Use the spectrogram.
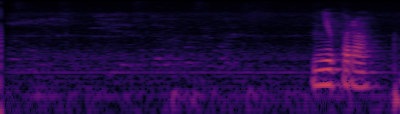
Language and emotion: Russian, neutral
